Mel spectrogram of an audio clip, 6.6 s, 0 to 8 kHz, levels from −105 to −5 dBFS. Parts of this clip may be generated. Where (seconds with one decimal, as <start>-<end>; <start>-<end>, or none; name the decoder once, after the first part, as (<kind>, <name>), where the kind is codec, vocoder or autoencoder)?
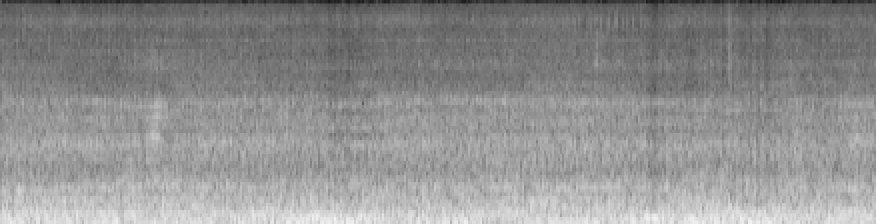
0.0-4.3 (codec, SNAC); 4.8-6.6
